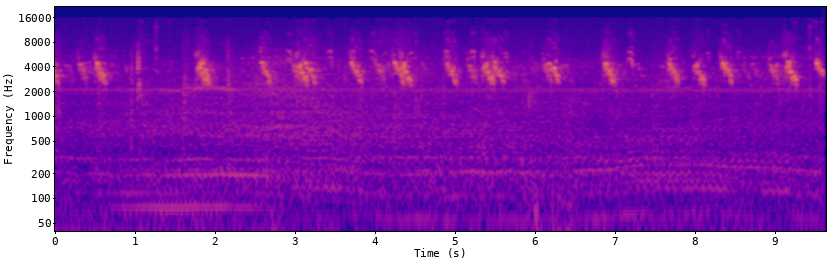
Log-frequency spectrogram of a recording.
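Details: Sparrows giving short repeated chirps, several per second in uneven bursts, over a low steady background hum.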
